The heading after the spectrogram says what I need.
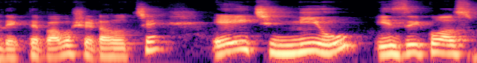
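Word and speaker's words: nu: নিউ, তুমি উচ্চারণটা একটু দেখো, এটাকে নিউ বলা হয়।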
